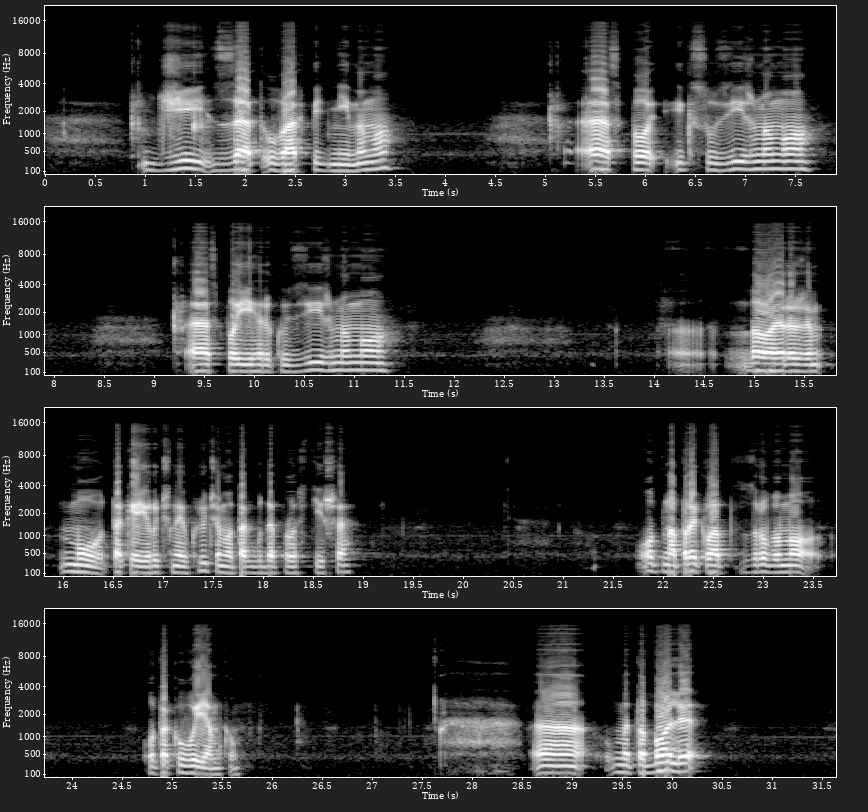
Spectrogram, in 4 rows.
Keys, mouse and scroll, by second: 0.9 g, 5.1 s, 9.2 s, 15.8 click, 17.4 click, 19.6 click, 26.5 shift+middle click, 29.2-31.6 scroll down 2.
